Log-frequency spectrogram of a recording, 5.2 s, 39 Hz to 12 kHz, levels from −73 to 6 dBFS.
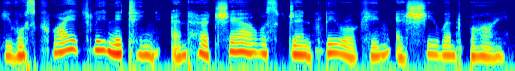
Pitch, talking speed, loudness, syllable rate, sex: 155 Hz, 165 wpm, -18 LUFS, 3.7 syllables/s, female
